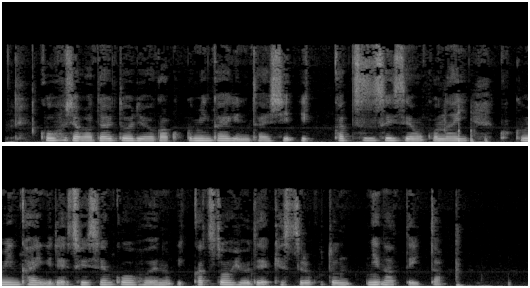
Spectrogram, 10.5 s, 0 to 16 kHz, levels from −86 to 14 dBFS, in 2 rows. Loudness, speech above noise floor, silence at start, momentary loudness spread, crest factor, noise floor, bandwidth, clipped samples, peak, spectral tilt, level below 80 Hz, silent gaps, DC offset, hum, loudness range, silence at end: -25 LUFS; 25 dB; 0.1 s; 9 LU; 18 dB; -49 dBFS; 11.5 kHz; under 0.1%; -6 dBFS; -4.5 dB/octave; -52 dBFS; none; under 0.1%; none; 2 LU; 0.4 s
